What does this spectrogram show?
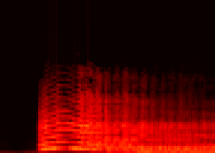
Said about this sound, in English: what do you think of this when the horse neighs?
